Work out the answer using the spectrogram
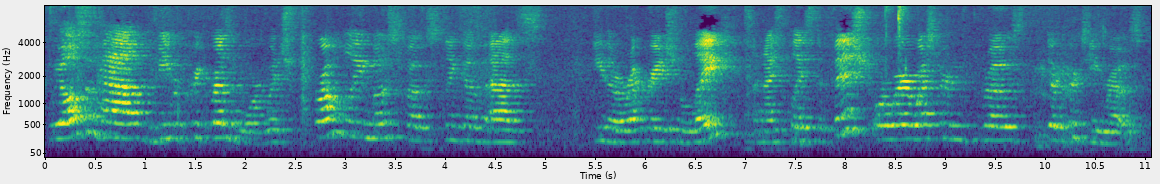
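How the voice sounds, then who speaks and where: A woman with a loud, clear voice presenting a water infrastructure plan at a public community meeting. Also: a little high, normal speed, few pauses. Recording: echoey room, distant mic, background noise.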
